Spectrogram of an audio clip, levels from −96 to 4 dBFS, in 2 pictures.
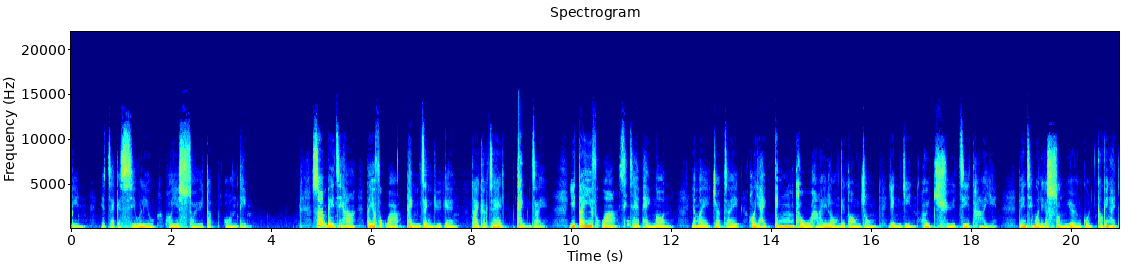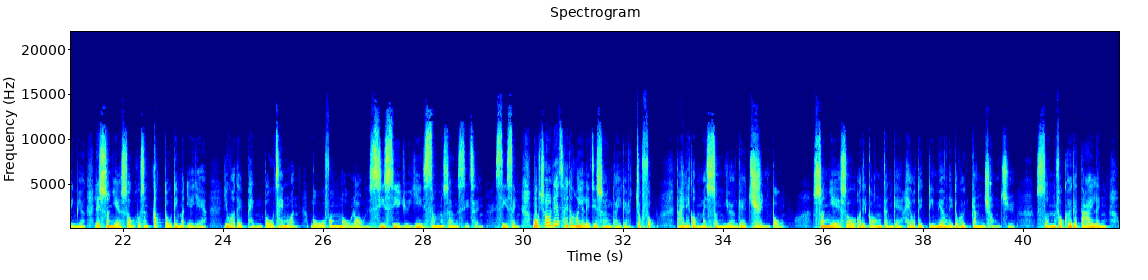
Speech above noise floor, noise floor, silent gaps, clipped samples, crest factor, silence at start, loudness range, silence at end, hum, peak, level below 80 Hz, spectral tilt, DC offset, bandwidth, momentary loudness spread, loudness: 41 dB; -75 dBFS; none; under 0.1%; 18 dB; 0 s; 4 LU; 0.05 s; none; -16 dBFS; -62 dBFS; -5 dB/octave; under 0.1%; 12.5 kHz; 12 LU; -34 LUFS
